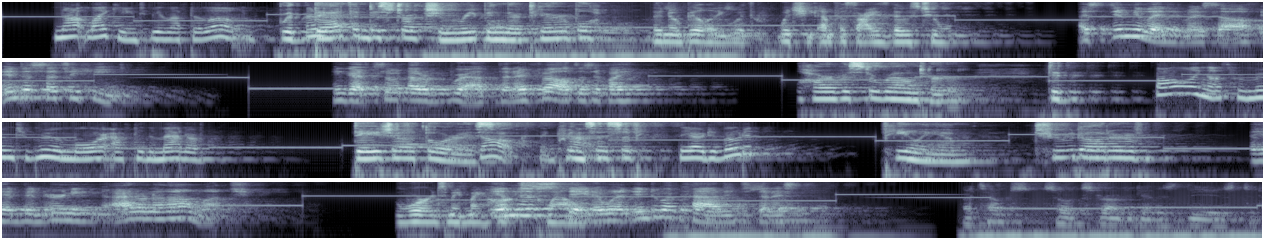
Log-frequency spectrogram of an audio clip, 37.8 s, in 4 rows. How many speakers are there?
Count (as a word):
five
